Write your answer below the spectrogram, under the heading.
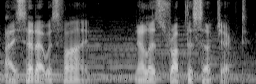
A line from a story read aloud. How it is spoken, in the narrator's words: John harshly replies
